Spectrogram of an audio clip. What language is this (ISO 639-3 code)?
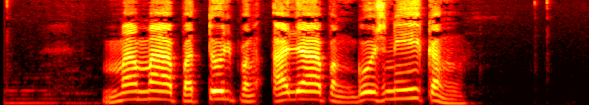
qxt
